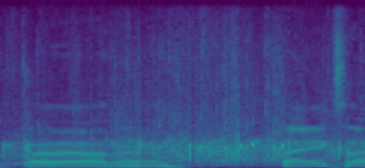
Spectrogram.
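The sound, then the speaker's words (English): Audience applause, a steady dense clatter of clapping throughout, with a voice calling out in long sustained tones over it twice. “So now if you don't clap at the end, I'm gonna think like, oh, that was terrible, so way to go.”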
